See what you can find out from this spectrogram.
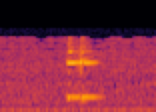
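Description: A Siri voice assistant's activation chime from a phone: one brief, clear electronic tone lasting about a quarter second, heard alone over a faint low background hum.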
